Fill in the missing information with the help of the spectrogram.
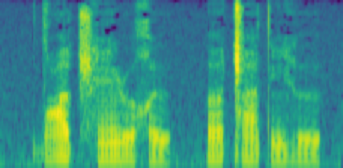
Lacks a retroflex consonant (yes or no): no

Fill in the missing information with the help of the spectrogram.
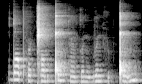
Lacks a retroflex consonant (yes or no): no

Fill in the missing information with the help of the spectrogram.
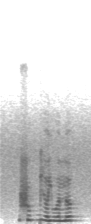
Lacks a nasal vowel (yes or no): yes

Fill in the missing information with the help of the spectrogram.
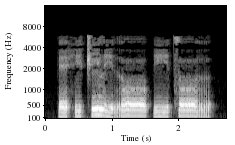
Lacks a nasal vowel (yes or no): no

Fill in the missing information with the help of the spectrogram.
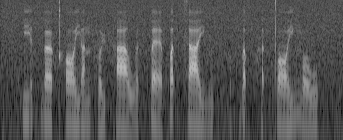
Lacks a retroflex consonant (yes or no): yes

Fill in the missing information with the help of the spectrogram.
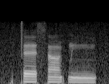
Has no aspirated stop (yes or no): yes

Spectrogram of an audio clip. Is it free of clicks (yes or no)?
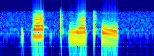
yes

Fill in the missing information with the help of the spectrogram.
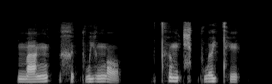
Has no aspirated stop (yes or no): no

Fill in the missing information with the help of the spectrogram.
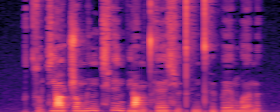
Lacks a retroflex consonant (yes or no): no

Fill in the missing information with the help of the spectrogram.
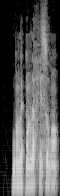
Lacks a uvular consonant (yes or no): yes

